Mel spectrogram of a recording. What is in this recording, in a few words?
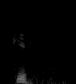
"kif", Biak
